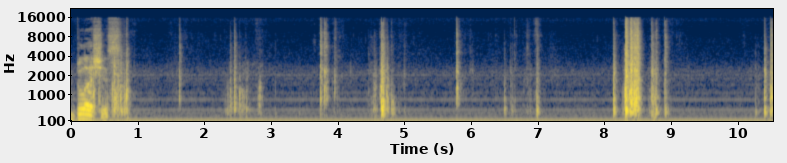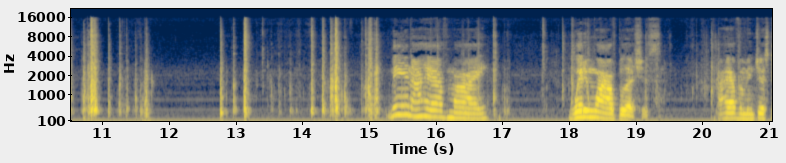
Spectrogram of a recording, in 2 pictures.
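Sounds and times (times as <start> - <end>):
plastic clattering: 2.3 - 2.9, 8.1 - 9.0, 10.3 - 11.8, 12.8 - 15.2, 19.1 - 20.6
plastic compacts clicking: 19.8 - 20.6.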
